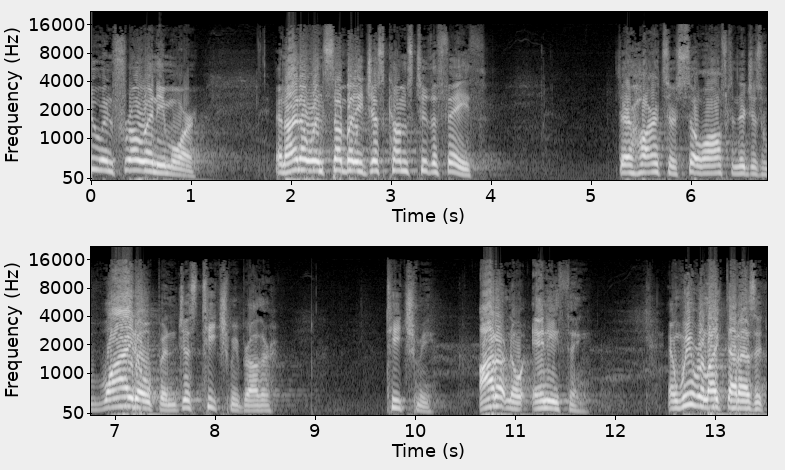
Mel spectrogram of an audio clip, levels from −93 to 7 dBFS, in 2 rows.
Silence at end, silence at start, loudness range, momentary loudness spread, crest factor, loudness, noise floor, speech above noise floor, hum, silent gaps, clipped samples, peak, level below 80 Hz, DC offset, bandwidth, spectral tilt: 0 s; 0 s; 5 LU; 12 LU; 10 dB; -8 LUFS; -56 dBFS; 48 dB; 60 Hz at -40 dBFS; none; 0.3%; 0 dBFS; -40 dBFS; under 0.1%; 16.5 kHz; -4.5 dB/octave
